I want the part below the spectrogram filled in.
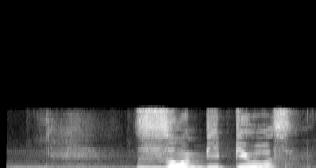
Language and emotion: Russian, angry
